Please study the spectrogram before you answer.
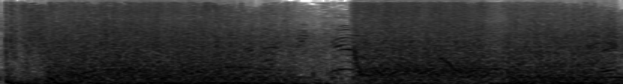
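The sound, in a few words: grenade explosion and gunfire in the video game A.V.A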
